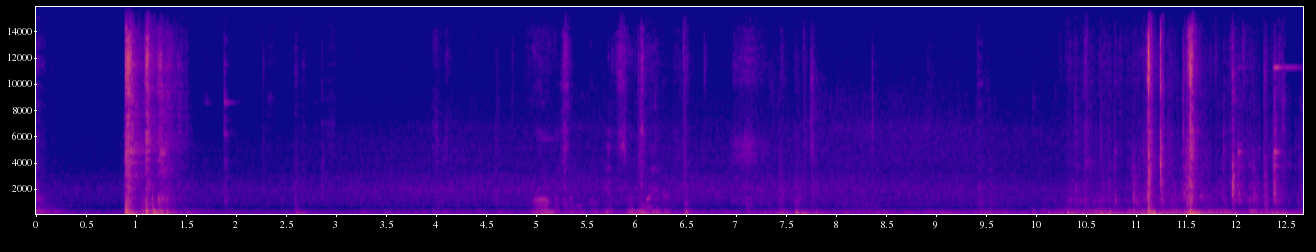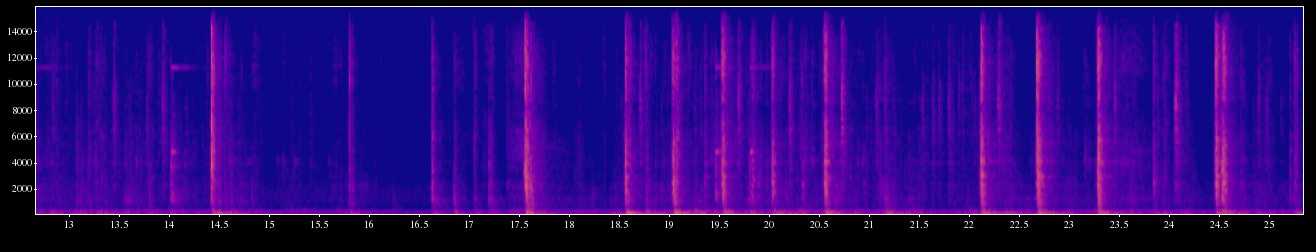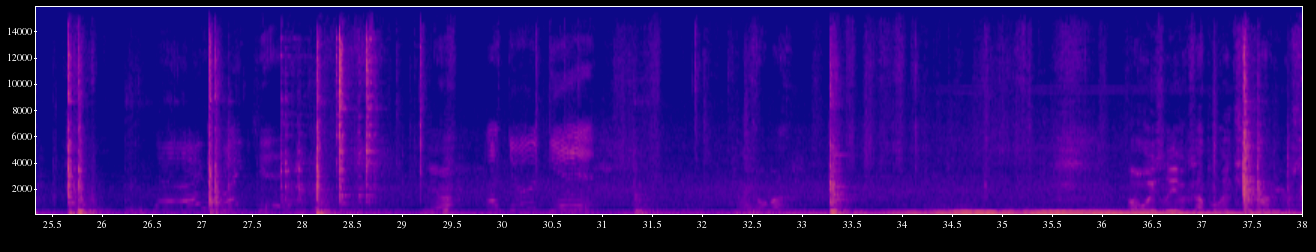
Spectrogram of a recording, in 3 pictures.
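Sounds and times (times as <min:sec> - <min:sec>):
metal knocks and clanks: 0:00.9 - 0:02.9.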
